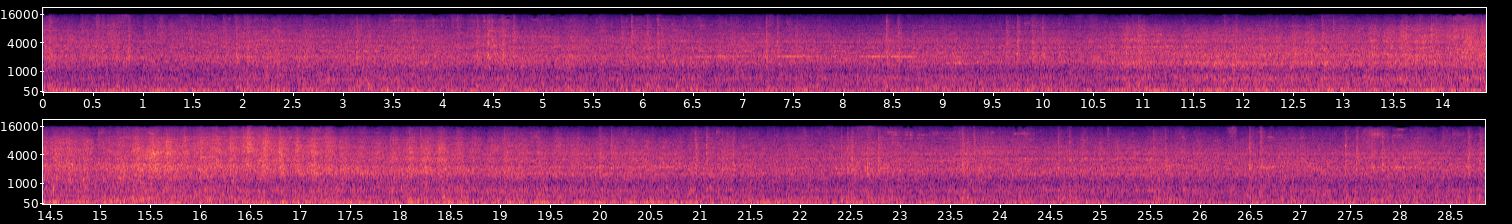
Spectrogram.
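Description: CN double-stack container train rolling past: a steady rumble of the loaded well cars' wheels on the rails.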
